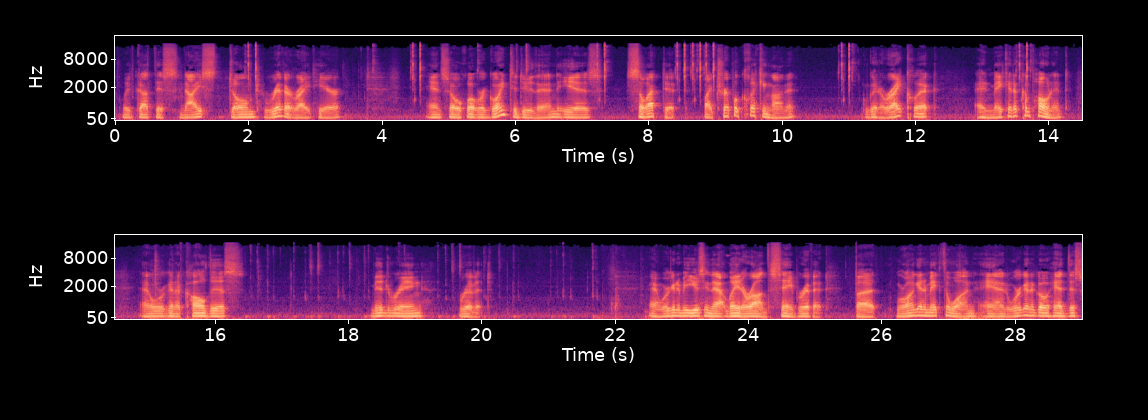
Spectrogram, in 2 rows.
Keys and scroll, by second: 6.0 space, 16.2-22.1 typing.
